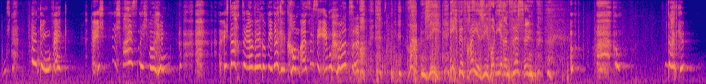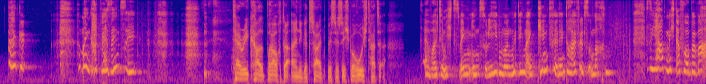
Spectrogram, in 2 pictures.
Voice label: Hoerspiel; Tony Ballard; Terry

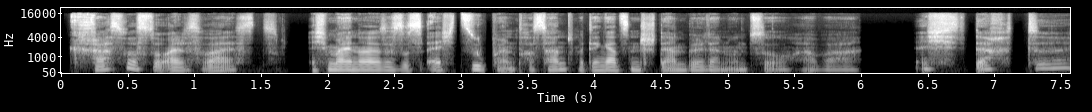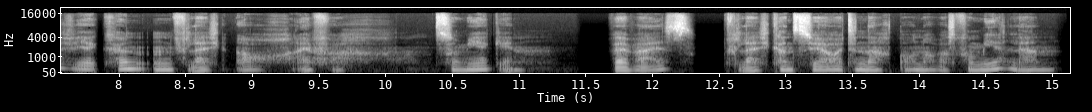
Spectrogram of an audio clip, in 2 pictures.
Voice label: Sexy

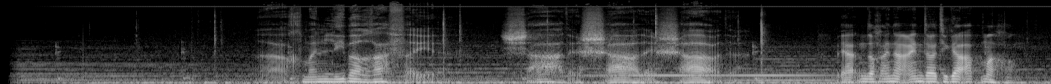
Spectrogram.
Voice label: Sprachprobe Mafia; LOFT VOICES

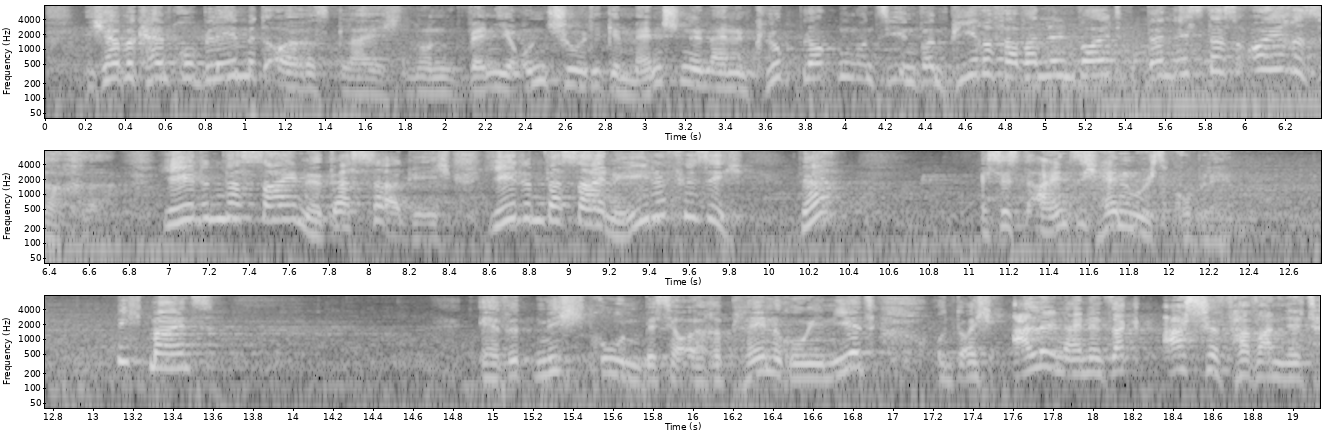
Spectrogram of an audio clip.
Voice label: Synchron Komoedie

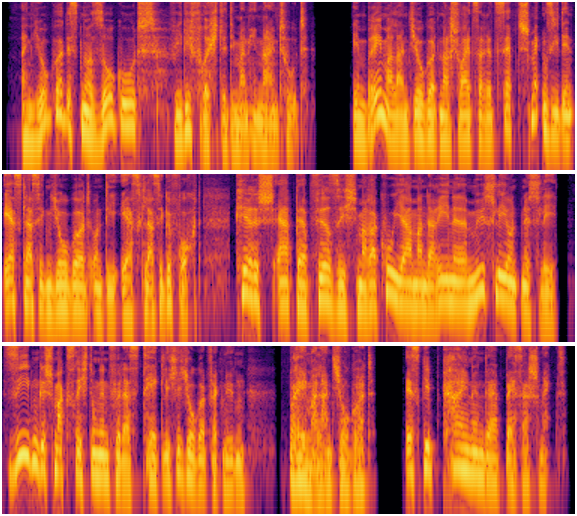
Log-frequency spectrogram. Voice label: Werbung Joghurt

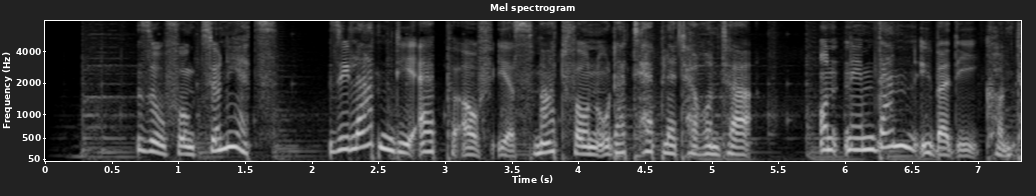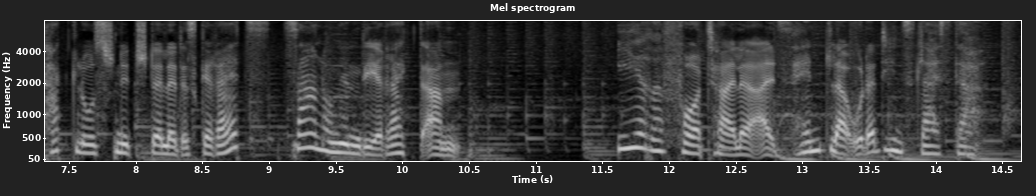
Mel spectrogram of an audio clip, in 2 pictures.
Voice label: Erklaervideo; VRPayment

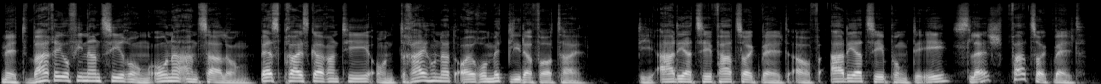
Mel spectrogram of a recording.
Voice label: Werbung sachlich; ADAC

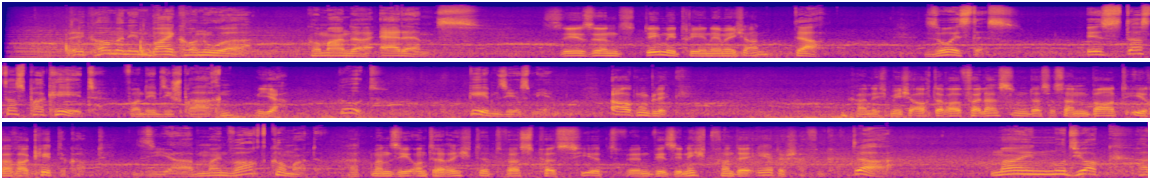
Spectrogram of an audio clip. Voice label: Hoerspieldemo; LOFT VOICES

